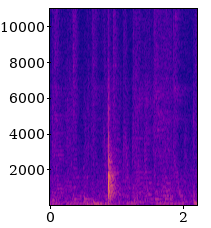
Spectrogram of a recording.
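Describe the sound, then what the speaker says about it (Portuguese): A knife chops an onion on a board in a home kitchen, one clear sharp cut standing out among quieter taps, close and alone. "Agora a gente vai cortar a cebola."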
